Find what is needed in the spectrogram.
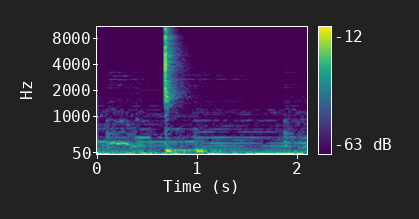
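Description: Panasonic CQ-473 MKII car radio playing music on FM, with one sharp click of a light switch a little under a second in as the room lights go off.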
